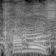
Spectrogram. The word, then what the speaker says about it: Kamala: So Kamala's how do you niece. Pronounce it? – First you say comma like a comma in a sentence. Then you say la like la la la la la.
